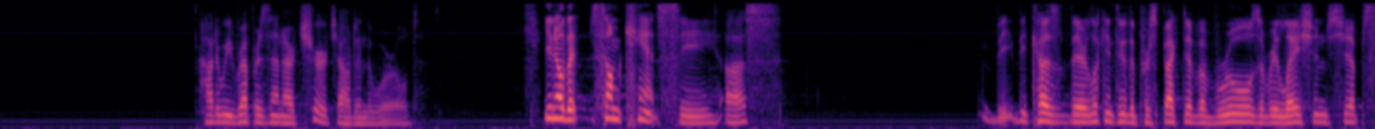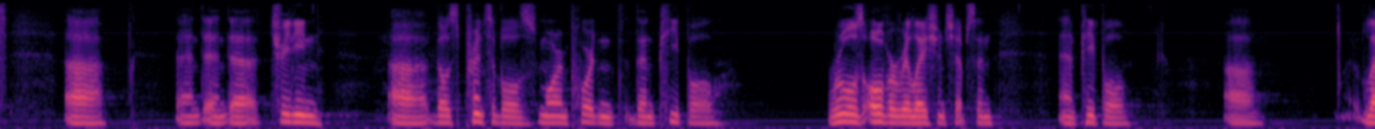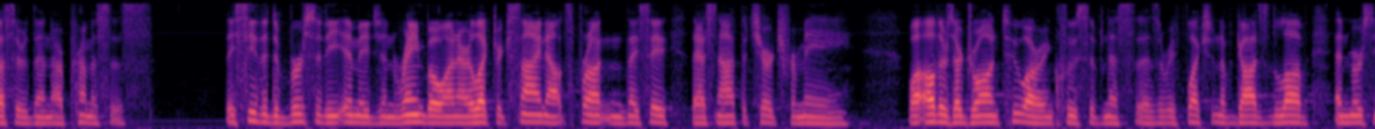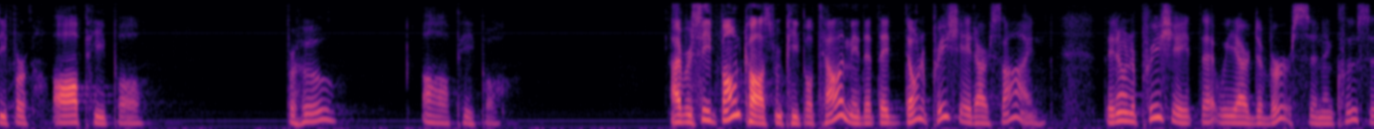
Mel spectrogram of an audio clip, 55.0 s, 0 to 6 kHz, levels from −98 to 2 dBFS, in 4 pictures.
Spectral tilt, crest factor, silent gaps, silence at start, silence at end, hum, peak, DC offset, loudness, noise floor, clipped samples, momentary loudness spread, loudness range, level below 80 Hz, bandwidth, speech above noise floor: -5.5 dB/octave; 26 dB; none; 2 s; 0 s; none; -14 dBFS; under 0.1%; -38 LUFS; -80 dBFS; under 0.1%; 15 LU; 13 LU; -80 dBFS; 5.8 kHz; 42 dB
